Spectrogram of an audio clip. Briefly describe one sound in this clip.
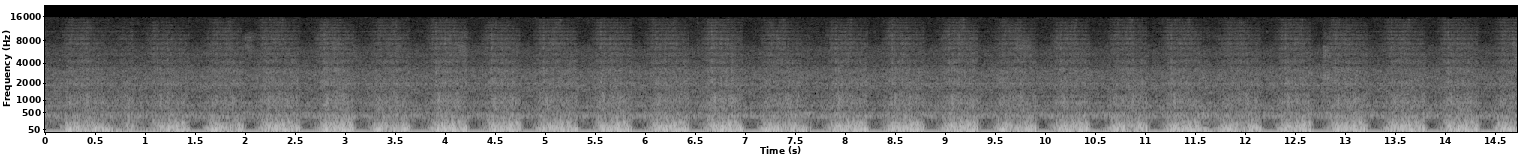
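Large wings flap in a steady, fast rhythm.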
